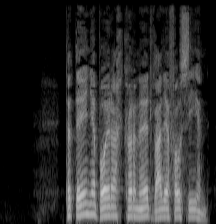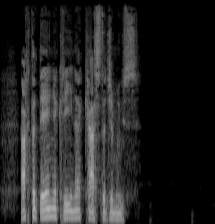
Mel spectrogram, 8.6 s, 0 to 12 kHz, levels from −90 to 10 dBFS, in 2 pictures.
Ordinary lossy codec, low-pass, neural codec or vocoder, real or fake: AAC, 32 kbps; 10.8 kHz; none; real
